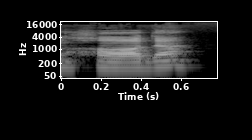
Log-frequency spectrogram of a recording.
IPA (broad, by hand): hɔda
